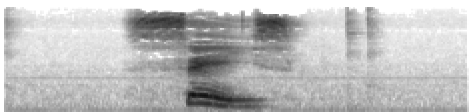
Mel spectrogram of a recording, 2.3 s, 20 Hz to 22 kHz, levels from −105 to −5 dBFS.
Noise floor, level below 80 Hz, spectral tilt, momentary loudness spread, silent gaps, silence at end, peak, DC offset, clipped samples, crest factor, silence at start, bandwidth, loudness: -65 dBFS; -76 dBFS; -0.5 dB/octave; 14 LU; none; 0.9 s; -4 dBFS; under 0.1%; under 0.1%; 20 dB; 0.65 s; 16.5 kHz; -18 LUFS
